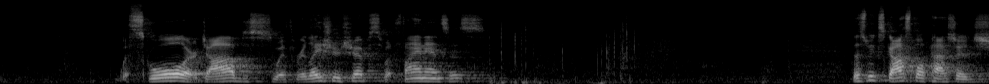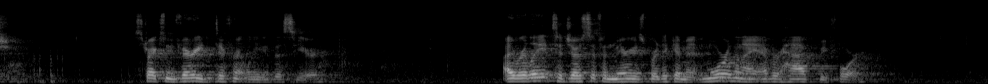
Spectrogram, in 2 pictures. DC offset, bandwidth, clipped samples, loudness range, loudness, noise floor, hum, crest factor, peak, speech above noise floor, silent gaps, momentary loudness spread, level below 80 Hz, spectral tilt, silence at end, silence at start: under 0.1%; 17.5 kHz; under 0.1%; 9 LU; -33 LUFS; -67 dBFS; none; 22 dB; -14 dBFS; 35 dB; none; 18 LU; -74 dBFS; -4.5 dB/octave; 1.2 s; 1.25 s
